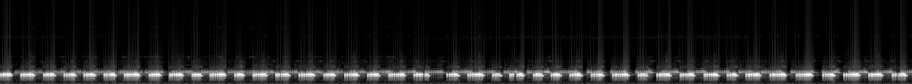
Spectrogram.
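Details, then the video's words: Toad calling outdoors in the evening in Vietnam: a fast run of short, rasping mid-pitched pulses, evenly repeated several times per second, with one brief break near the middle. "Tiếng cóc kêu buổi tối ☆ sound of toad ☆ Tiếng cóc kêu ngoài tự nhiên"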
